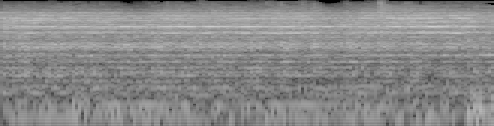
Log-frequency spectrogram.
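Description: Live heavy metal band's distorted electric guitars holding a sustained chord through the amplifiers, a loud steady drone with ringing high tones and no drum hits.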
